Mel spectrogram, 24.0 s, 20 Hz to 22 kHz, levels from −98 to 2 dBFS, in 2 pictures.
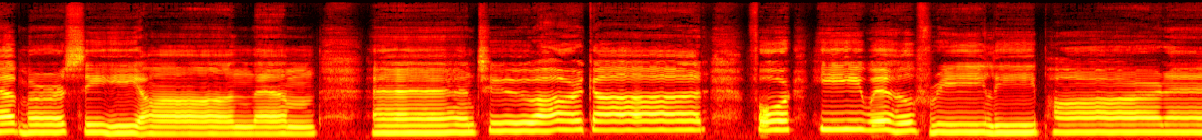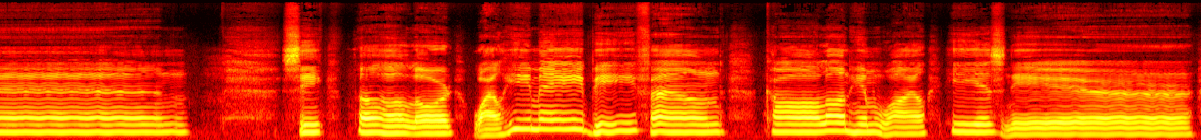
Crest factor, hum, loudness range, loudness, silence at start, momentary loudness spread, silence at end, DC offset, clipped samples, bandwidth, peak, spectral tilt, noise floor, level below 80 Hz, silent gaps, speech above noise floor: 14 dB; none; 3 LU; -17 LUFS; 0 s; 9 LU; 0.1 s; under 0.1%; under 0.1%; 20 kHz; -2 dBFS; -5.5 dB/octave; -41 dBFS; -68 dBFS; none; 24 dB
